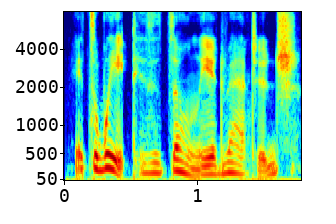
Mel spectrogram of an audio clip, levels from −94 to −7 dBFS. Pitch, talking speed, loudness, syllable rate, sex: 165 Hz, 200 wpm, -18 LUFS, 6.1 syllables/s, female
